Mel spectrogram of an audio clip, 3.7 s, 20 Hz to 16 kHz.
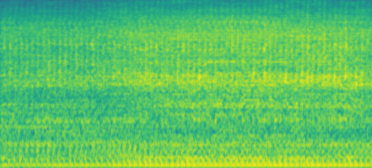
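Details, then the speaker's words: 2003 Honda Rincon 650 ATV idling as it warms up: loud single with a quick, fairly even tapping about four a second over the engine beat, growing louder as it warms; engine tapping noise, cause not yet identified. "Definitely has a noise to it. So, we're going to be looking into that."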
